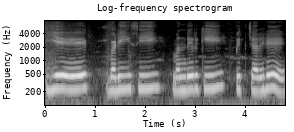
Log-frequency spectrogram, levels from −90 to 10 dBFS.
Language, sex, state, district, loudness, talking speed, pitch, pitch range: Hindi, female, Madhya Pradesh, Bhopal, -12 LUFS, 85 wpm, 235 Hz, 225-240 Hz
